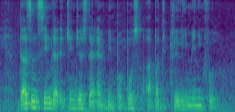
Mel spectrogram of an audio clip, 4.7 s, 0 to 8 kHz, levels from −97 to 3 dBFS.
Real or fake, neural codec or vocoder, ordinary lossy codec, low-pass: fake; codec, 16 kHz, 4 kbps, FunCodec, trained on Chinese and English, 50 frames a second; none; none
